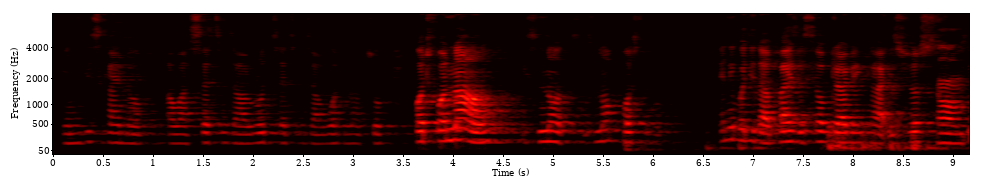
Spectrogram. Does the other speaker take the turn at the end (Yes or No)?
Yes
